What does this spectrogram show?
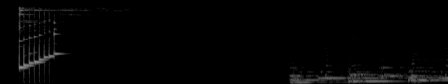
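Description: A bright, brief jingle of coins from a wallet, handed over as payment, rings out sharply at the start and fades quickly, followed by a pause, then steady background music comes in.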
